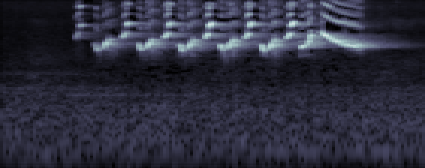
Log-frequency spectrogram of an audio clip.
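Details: ['Song of a goldfinch hybrid: a quick series of bright, twittering, slightly rising notes, about five per second, ending in a longer, sweeping downward whistle.']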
